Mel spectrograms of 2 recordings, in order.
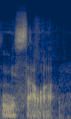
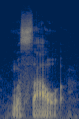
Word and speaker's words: Misawa: My last area was Misawa, but a lot of the Americans would pronounce it like Masawa.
